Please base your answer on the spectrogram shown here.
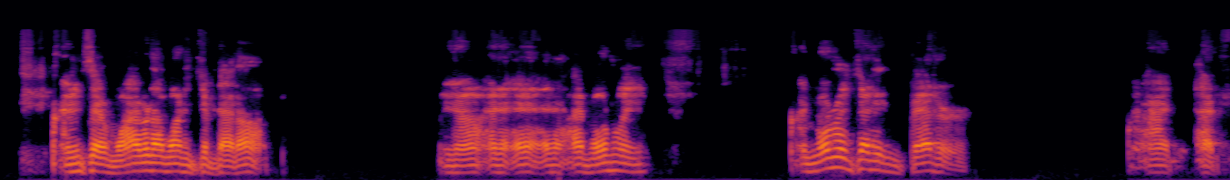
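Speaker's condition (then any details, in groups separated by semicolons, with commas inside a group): Muscular dystrophy; congenital, wheelchair user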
